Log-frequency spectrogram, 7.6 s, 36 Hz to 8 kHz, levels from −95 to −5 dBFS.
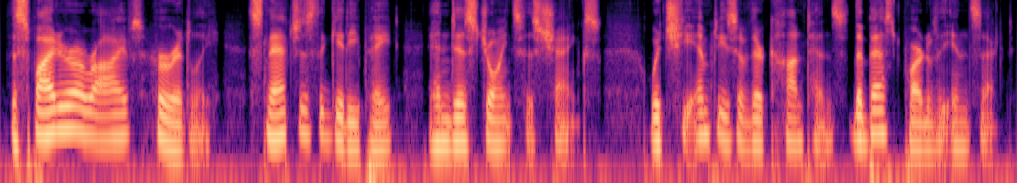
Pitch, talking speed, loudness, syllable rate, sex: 130 Hz, 190 wpm, -21 LUFS, 5.3 syllables/s, male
